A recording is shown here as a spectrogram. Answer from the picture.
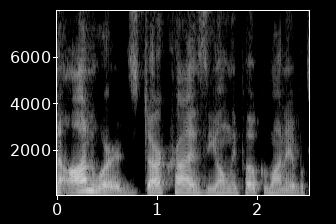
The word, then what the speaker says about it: Darkrai: Darkrai! – You didn't say it right. – Darkrai! – See, Gingy got it.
